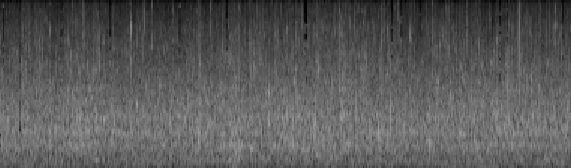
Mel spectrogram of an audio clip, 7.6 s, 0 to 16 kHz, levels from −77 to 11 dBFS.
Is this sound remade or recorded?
recorded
